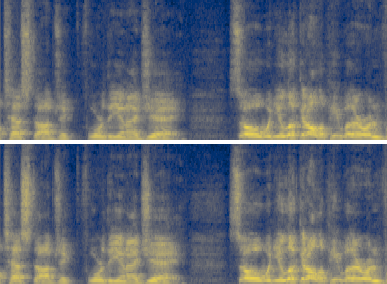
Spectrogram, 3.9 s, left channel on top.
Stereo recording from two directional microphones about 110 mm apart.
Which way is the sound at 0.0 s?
25° right (ahead or behind).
